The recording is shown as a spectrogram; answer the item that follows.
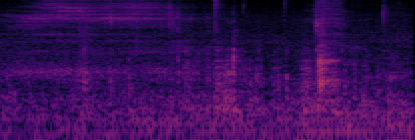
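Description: Faint breath blown through a plastic drinking straw to inflate a balloon: a soft, airy hiss for about two seconds, then two short breaths.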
